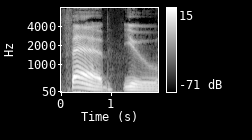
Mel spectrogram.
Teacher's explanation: the syllable stress strong in the beginning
